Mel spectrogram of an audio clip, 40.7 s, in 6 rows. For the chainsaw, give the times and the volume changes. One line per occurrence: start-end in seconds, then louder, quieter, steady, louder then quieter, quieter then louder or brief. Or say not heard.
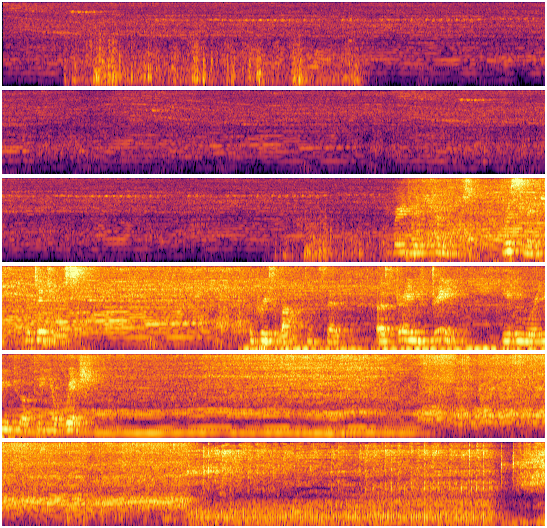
0.0-40.7 louder.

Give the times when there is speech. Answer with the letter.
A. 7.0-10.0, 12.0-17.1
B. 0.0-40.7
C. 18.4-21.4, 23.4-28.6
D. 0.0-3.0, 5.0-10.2
C.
